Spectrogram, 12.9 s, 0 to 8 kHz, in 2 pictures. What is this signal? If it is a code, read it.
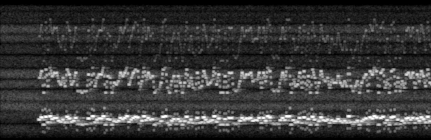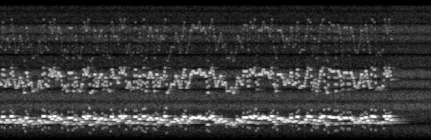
Multi-tone FSK (Olivia or MFSK type), about 500 Hz wide, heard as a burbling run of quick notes, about 31.25 baud.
